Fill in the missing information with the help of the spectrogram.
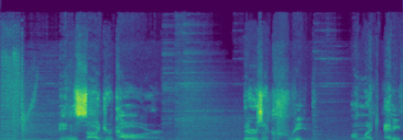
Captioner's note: voiceover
